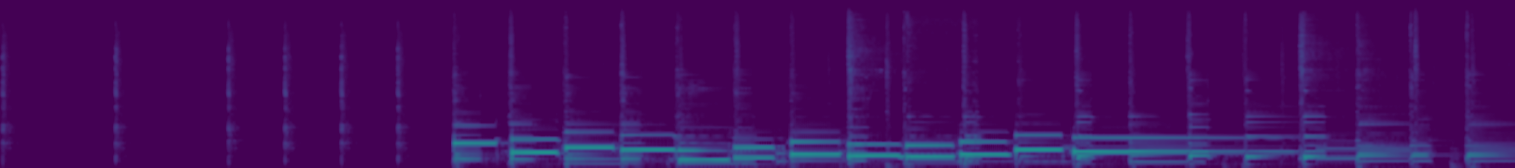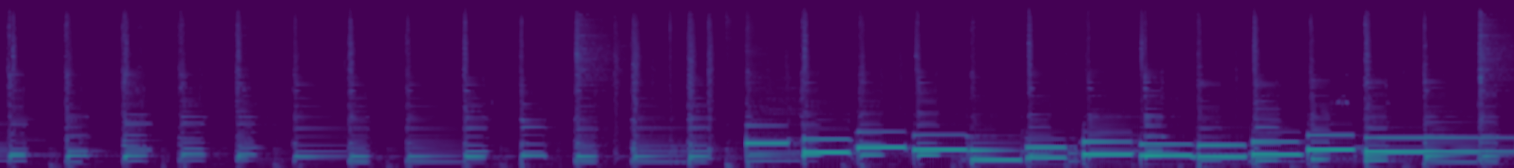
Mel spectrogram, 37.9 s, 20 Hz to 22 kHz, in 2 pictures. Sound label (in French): arp liaison Ab7 Db7 Gb7 aigu, guitare jazz; ii V7 I∆ majeur; transformations de l arpege de liaison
